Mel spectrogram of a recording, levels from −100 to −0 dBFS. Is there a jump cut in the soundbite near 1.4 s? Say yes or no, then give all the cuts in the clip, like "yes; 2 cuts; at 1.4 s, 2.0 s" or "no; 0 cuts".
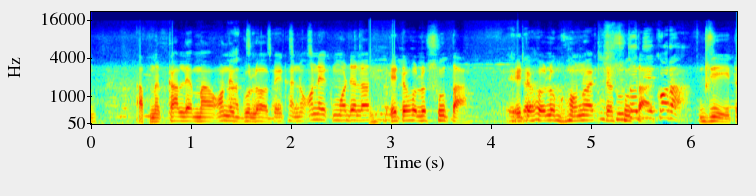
no; 1 cut; at 2.8 s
